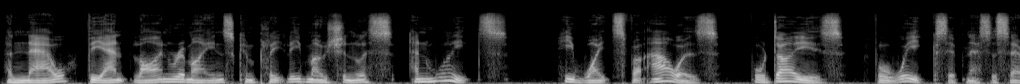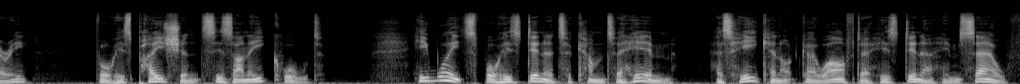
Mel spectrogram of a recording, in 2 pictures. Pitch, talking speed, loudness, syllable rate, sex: 105 Hz, 125 wpm, -19 LUFS, 3.6 syllables/s, male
